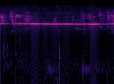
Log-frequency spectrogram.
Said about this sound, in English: Yeah, I got a sample. Here you go. This is actually. Nice. Here's the soon to be extinct birds.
